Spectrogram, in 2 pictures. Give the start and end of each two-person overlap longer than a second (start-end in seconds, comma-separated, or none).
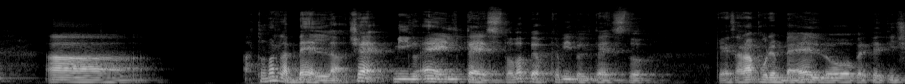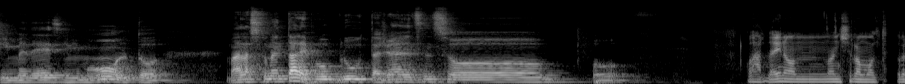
none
